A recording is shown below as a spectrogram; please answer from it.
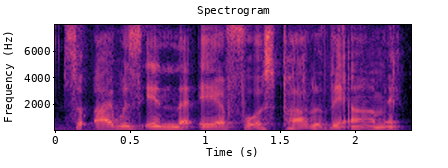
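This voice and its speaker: A woman's voice: very deep voice, sing-song, a little fast, over music. A woman in her nineties with a New England accent, telling her own stories in a chatty interview. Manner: chatty storytelling with asides. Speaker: veteran interviewee. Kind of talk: reminiscing in an interview.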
